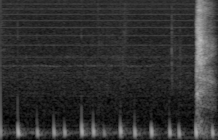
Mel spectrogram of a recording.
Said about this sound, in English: did you know what you just said? I just tapped the mic randomly. Nothing better than Morse code.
